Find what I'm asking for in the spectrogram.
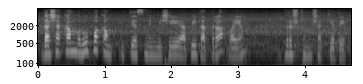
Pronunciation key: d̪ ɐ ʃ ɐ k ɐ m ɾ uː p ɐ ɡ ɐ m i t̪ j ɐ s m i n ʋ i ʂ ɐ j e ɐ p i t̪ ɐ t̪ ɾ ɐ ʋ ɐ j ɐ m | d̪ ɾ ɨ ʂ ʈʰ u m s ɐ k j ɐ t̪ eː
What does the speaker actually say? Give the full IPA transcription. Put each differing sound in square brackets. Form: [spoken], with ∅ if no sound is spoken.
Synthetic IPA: d̪ ɐ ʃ ɐ k ɐ m ɾ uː p ɐ [k] ɐ m i t̪ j ɐ s m i n ʋ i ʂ ɐ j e ɐ p i t̪ ɐ t̪ ɾ ɐ ʋ ɐ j ɐ m | d̪ ɾ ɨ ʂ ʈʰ u m [ʃ] ɐ k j ɐ t̪ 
